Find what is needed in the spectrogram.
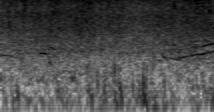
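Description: Small choppy sea waves washing at the water's edge, with wind rumbling on the microphone.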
